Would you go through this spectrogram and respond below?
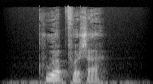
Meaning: quack, quacksalver (unqualified healer or incompetent doctor; male or unspecified sex)
- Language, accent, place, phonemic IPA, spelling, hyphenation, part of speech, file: German, Germany, Berlin, /ˈkuːrˌ(p)fʊʃər/, Kurpfuscher, Kur‧pfu‧scher, noun, De-Kurpfuscher.ogg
